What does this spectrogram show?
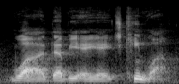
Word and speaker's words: quinoa: quinoa spelled q-u-y-n-a-way but it's pronounced Keen k-e-e-n-w-a-h- quinoa and it's an old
